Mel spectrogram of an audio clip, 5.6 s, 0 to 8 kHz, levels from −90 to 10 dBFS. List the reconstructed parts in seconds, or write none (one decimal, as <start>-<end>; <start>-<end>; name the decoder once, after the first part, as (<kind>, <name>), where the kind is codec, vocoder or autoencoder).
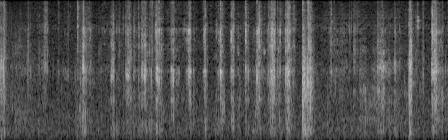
4.0-5.6 (vocoder, Vocos)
